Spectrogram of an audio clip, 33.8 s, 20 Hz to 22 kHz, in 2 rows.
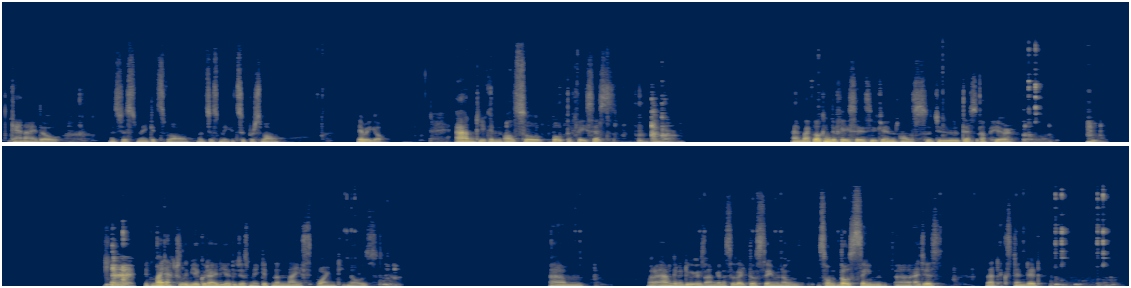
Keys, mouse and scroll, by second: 1.0 s, 5.3 Tab, 5.8 scroll up 4, 6.0 Tab, 6.8 middle click, 7.2 space, 10.8 Tab, 11.5 Tab, 11.8 1, 12.1 click, 12.6 g, 16.0-16.3 scroll down 4, 16.3 Tab, 16.7-17.0 scroll down 2, 17.4-17.9 scroll up 8, 17.9 shift+middle click, 18.3 scroll up 2, 18.6 Tab, 19.1 g, 22.1 click, 23.1 middle click, 23.8 middle click, 25.0 2, 25.5 shift+click, 26.6 middle click, 27.3 shift+click, 28.1 shift+click, 29.4 shift+click, 29.8 middle click, 30.9 shift+click, 31.2 middle click, 32.1 shift+click, 32.7 shift+click.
